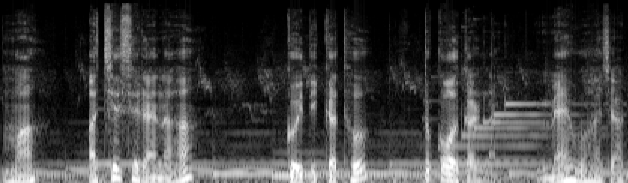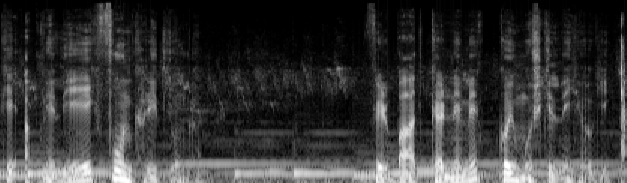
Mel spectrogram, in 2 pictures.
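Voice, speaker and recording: Man playing an animated, earnest young villager. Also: on the low side, moderate pace, long pauses, over loud music. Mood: reassuring. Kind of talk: Hindi cartoon story acting.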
